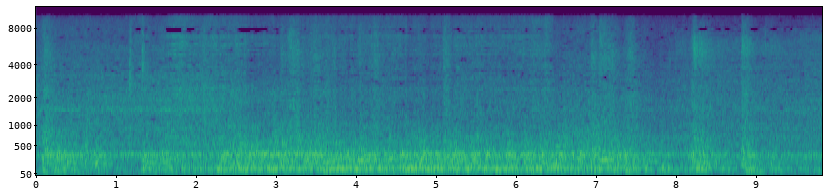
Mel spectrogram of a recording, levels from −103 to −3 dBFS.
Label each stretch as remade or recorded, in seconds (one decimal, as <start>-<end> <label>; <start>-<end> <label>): 0.0-9.8 recorded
